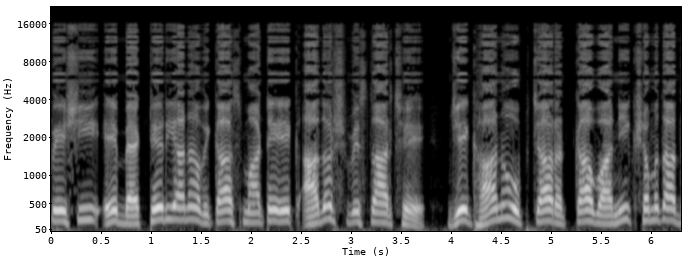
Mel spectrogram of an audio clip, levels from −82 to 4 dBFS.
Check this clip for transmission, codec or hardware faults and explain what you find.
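There's one fault, and it runs through the whole speech clip: imaging from sample-and-hold upsampling. The sound seems to have been stepped up in rate by simply holding each sample, which fits a 12 kHz original raised to 48 kHz. With no smoothing filter, a mirrored copy of the spectrum lands between 6 kHz and 12 kHz, about 20 dB below the speech. You hear it as a metallic fizz riding on the speech that swells with loudness and drifts opposite to its pitch.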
